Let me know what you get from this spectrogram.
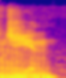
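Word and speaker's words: Djinn: It's Jin. Jin, whatever. And we get The a, D is silent.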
